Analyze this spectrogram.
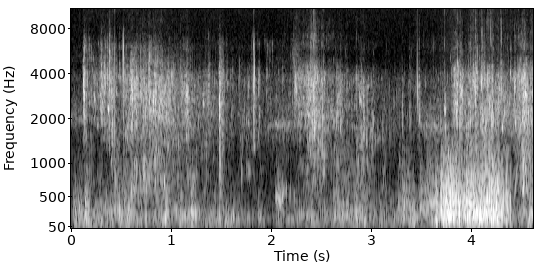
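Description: Water lapping and splashing against a small outrigger boat, with wind buffeting the microphone; it is loudest in a gust about three and a half seconds in.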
